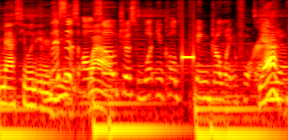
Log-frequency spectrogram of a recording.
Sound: beep

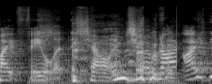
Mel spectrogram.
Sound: Rocky laughs

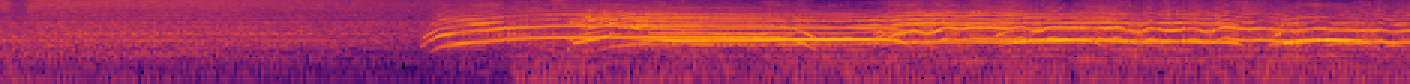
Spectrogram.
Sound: everybody screaming

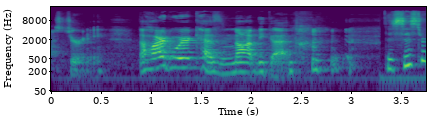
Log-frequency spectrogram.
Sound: laughs

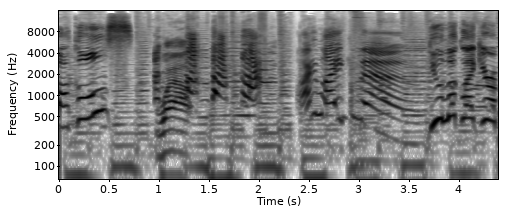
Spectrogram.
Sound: laughs

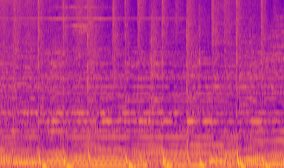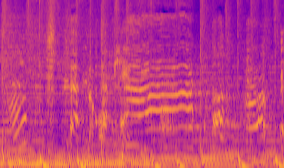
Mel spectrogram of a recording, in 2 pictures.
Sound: laughter

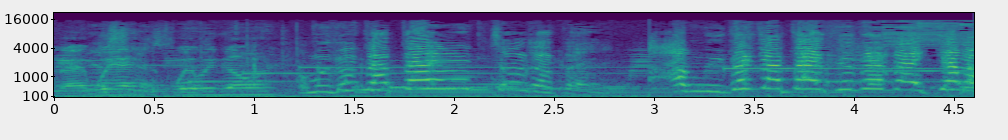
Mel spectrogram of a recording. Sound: yells in foreign language

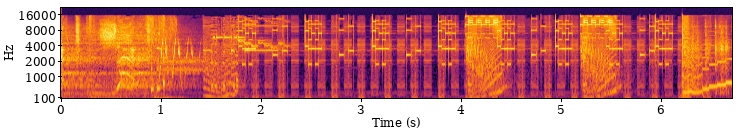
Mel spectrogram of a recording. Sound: beeping

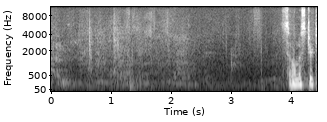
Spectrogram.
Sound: indistinct chatter

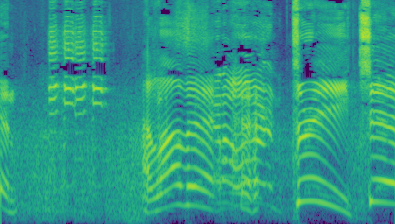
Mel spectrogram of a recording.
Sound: squeaker horn honking

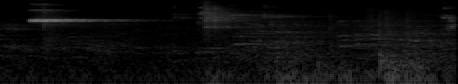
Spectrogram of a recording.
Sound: whistle blowing

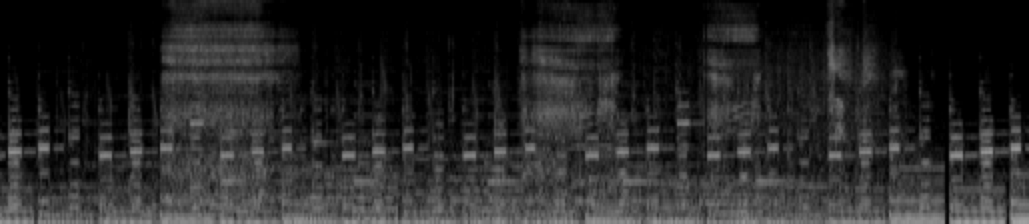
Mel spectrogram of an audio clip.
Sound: chuckles

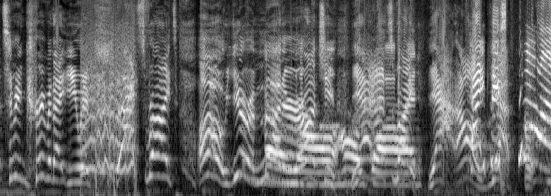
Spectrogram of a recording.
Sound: record Stops

